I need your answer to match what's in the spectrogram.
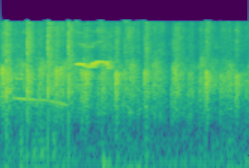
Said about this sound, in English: It's a great day for our four-legged friends in Johns Creek. So let's give that a round of applause.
